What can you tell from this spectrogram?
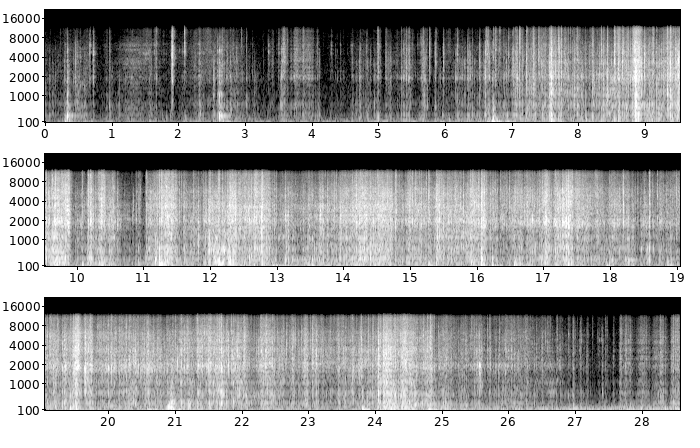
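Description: Paper and plastic packaging being unwrapped by hand, crinkling, rustling and tearing. It starts with a few scattered handling clicks, becomes busy, continuous crinkling from about seven seconds in, and eases off near the end.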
